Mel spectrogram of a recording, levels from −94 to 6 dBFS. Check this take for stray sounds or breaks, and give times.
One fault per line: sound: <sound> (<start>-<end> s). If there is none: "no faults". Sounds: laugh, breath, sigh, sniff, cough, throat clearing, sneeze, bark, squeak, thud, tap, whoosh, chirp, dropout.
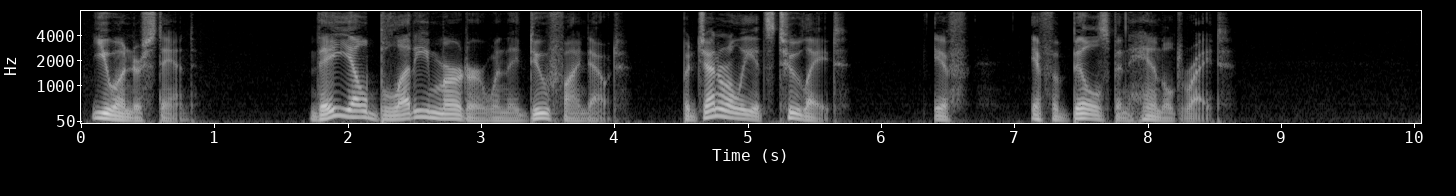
no faults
